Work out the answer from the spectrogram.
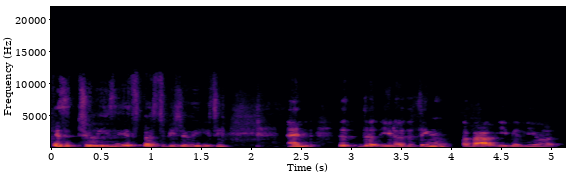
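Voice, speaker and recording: A woman from Denmark in a casual conversation about spirituality, rambling with many restarts and fillers and often trailing off quietly. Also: fairly low pitch, quick pace, rough recording.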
